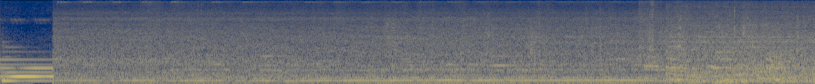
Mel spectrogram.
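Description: A handpan's ringing notes cut off abruptly about half a second in, giving way to a steady low hum over hiss. Near the end a busier, noisier mix with voices comes in.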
